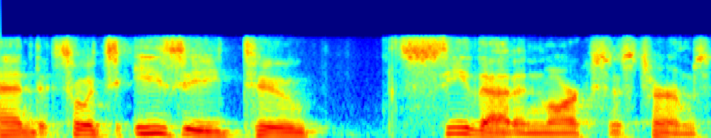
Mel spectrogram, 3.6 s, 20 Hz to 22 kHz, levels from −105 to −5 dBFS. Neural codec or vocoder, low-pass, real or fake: codec, 16 kHz, 8 kbps, FunCodec, trained on Chinese and English, 25 frames a second; 7.2 kHz; fake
